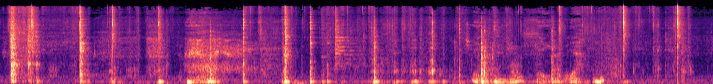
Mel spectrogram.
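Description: Kitchen scissors snipping through a baked pizza crust, with many sharp clicks and clinks of the blades and pizza on the plate.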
